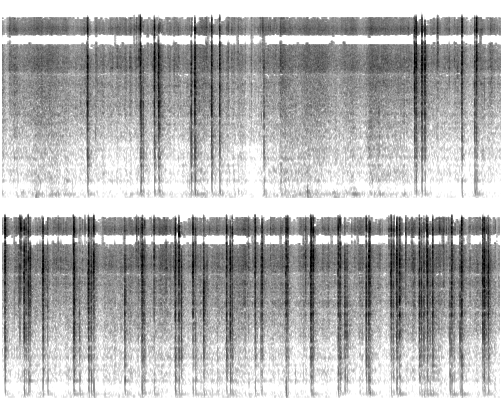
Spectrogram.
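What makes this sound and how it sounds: Both hands pinch a clear plastic bubble wrap sheet and pop its bubbles with their fingertips. Dozens of sharp, bright snaps ring out at an uneven pace, with soft crinkling and rustling of the plastic between them. The pops grow denser through the second half.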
